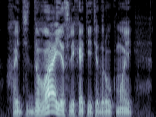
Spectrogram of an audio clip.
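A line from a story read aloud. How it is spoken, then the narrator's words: Plain. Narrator (Russian): ответил Дожерон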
